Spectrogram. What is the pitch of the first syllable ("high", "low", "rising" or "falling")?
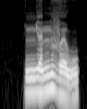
rising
